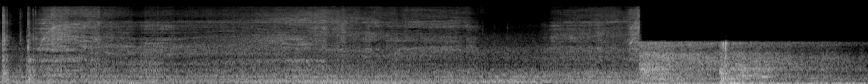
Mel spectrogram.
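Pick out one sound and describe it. Outdoors, wind buffets the microphone.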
